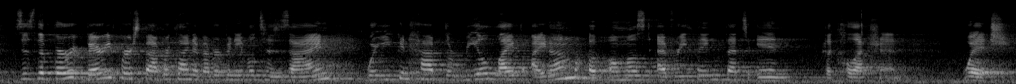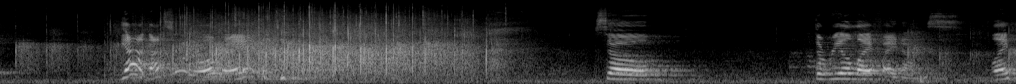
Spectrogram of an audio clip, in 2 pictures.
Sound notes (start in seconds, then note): 10.3 crowd clapping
